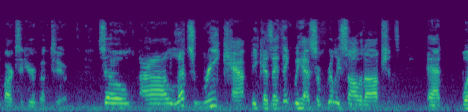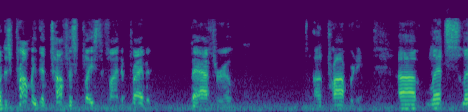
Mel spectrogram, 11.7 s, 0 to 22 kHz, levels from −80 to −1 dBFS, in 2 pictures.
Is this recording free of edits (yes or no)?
yes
